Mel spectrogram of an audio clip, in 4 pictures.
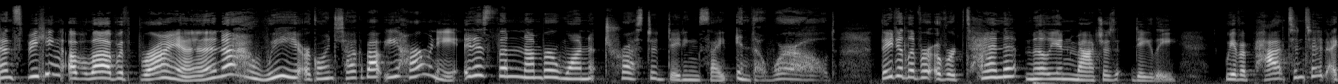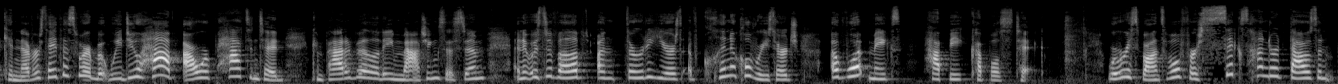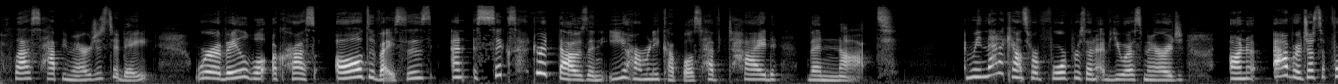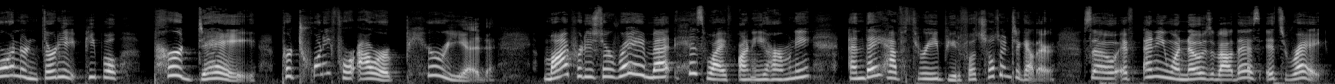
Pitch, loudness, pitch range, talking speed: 280 Hz, -18 LUFS, 235-340 Hz, 145 wpm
